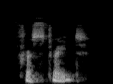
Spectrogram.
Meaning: 1. To disappoint or defeat; to vex by depriving of something expected or desired 2. To hinder or thwart 3. To cause stress or annoyance
- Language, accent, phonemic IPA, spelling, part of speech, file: English, Southern England, /fɹʌˈstɹeɪt/, frustrate, verb, LL-Q1860 (eng)-frustrate.wav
